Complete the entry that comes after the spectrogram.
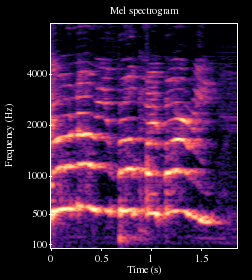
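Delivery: high, whiny little-sister voice. Retold or imitated. Imitating sister upset about her broken Barbie, high whine. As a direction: squeak it like a bratty little sister.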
